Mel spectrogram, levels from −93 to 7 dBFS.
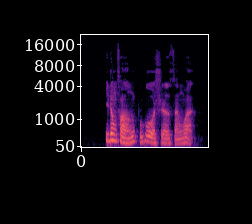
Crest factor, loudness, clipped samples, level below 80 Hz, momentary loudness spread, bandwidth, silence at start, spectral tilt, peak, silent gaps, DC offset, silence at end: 18 dB; -30 LUFS; under 0.1%; -64 dBFS; 8 LU; 15.5 kHz; 0.5 s; -7.5 dB/octave; -12 dBFS; none; under 0.1%; 0.3 s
